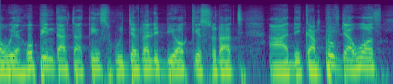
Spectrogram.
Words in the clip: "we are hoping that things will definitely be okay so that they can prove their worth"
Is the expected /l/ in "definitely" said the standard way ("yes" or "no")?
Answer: yes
